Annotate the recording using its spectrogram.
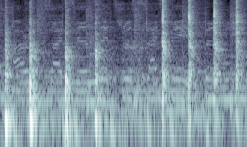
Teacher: That could be your lips, bilabial stop. So this is pushing both of your lips together and pushing air out of them, and then releasing the lips and pushing air through at the same time. So that air comes out of them and makes a sound, like.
